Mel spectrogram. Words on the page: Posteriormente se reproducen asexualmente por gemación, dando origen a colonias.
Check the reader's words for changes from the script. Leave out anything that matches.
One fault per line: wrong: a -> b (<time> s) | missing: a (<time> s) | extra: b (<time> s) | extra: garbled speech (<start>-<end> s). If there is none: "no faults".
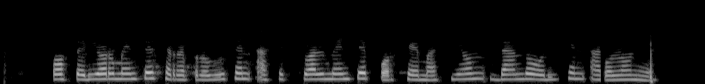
no faults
